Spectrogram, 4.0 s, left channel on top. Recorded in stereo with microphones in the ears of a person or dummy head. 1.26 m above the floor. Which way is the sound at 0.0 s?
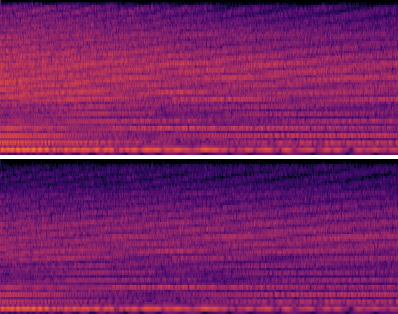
25° left (ahead or behind).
